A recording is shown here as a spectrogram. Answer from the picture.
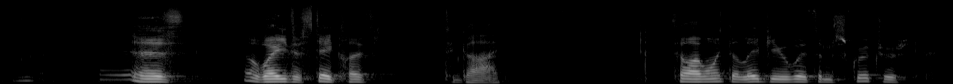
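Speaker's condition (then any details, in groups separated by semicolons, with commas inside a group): Cerebral palsy; lifelong disability since youth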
